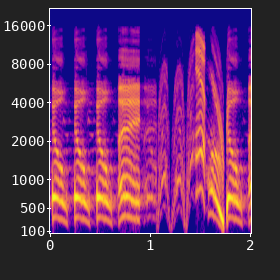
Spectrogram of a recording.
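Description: Electronic novelty dance music built from a pitch-shifted cartoon voice, chopped into rapid arching "hey" syllables at about six a second, scratch-like. About one and a half seconds in, one long swoop rises high and falls back.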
